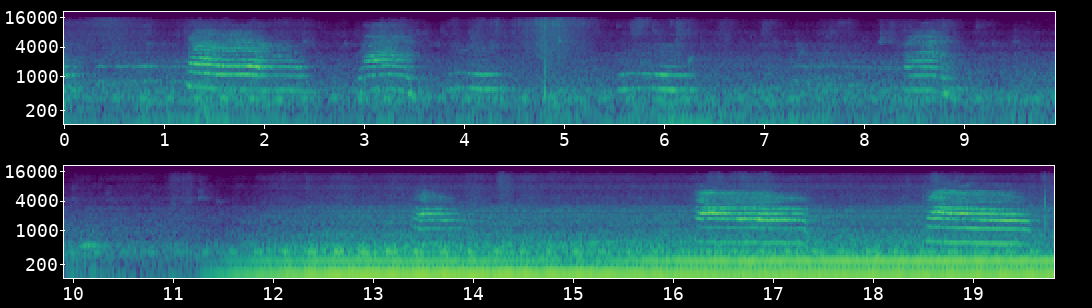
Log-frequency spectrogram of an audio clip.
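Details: Several cats meowing in the morning while waiting to be fed, a series of harmonic, rising-falling meows in the first half, then more meows over a loud steady low hum that starts near the midpoint.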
